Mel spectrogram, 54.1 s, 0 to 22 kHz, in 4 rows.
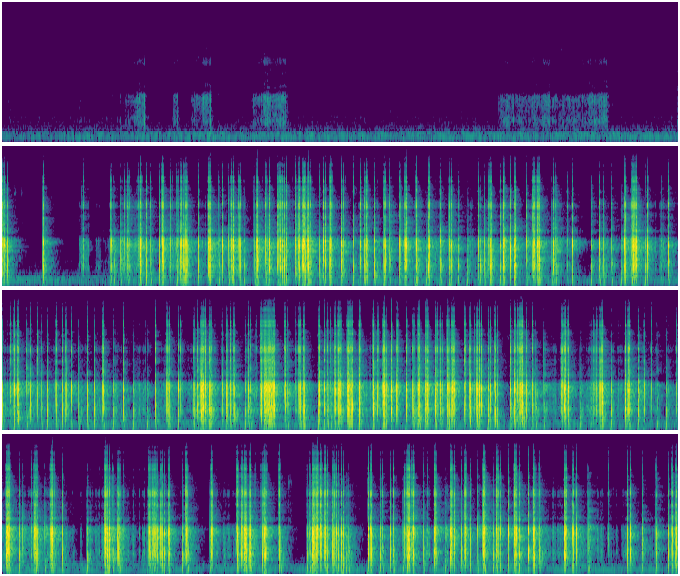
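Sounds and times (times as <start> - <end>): radio static crackling: 15.1 - 54.0.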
